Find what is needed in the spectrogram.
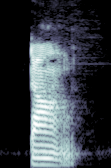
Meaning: alternative spelling of टाँग (ṭāṅg)
- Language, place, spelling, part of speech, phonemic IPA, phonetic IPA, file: Hindi, Delhi, टांग, noun, /ʈɑːŋɡ/, [ʈä̃ːŋɡ], LL-Q1568 (hin)-टांग.wav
